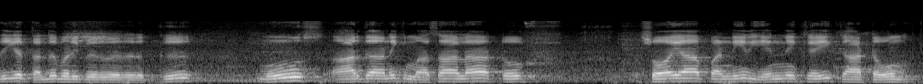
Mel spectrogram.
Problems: constant background noise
